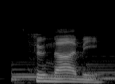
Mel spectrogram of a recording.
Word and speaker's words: tsunami: i must hold myself tsunami t is silent honest h is silent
